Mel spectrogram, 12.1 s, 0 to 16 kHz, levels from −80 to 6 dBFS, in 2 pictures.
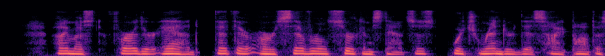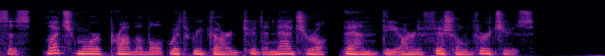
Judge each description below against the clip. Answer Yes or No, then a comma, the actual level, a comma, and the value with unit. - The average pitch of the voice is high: No, medium, 155 Hz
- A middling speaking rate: No, slow, 125 wpm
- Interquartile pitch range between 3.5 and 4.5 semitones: No, average, 3.1 semitones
